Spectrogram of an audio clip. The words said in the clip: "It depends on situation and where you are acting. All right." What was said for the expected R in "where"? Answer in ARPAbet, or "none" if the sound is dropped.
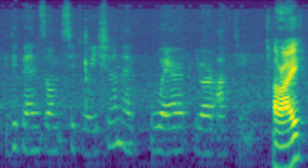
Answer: R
